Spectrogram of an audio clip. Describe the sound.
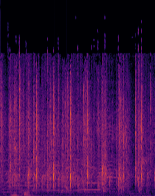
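Live concert audience applauding for a live CD recording, a busy crackle of many hands clapping with voices heard over it.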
